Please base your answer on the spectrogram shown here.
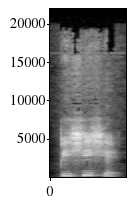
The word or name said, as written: pijije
